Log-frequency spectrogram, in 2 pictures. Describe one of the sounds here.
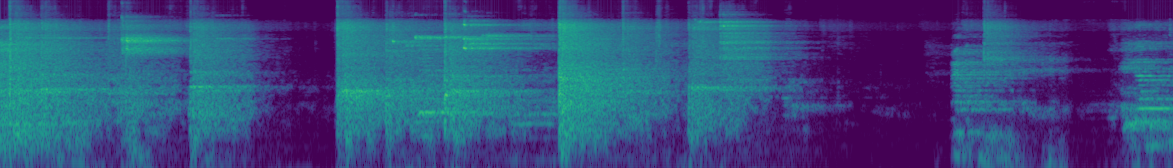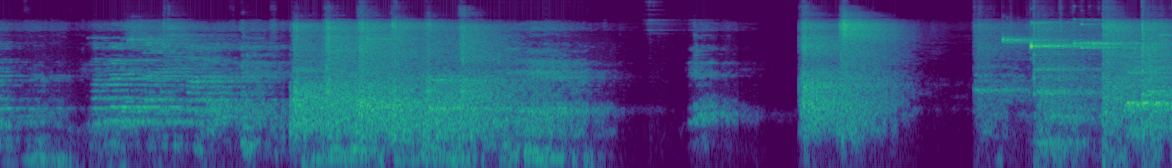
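Badminton rackets strike a shuttlecock in an indoor hall.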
